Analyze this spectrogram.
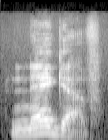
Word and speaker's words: Negev: But it's not the Negev, it's the Negev. Say that after me. Negev. That's right, the Negev. The accent falls on the first syllable.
